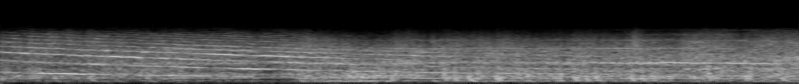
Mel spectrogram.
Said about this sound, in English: As a police car approaches, Angelo runs into the darkness.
